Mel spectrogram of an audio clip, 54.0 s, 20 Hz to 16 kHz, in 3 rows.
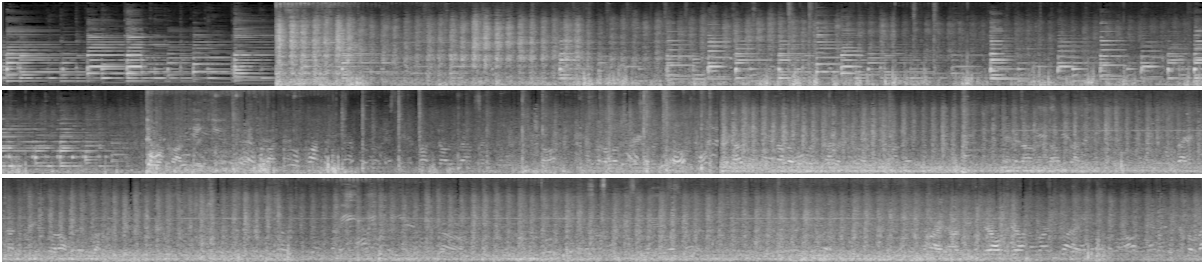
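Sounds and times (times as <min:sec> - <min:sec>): steam train running: 0:00.0 - 0:54.0
wheels clattering over rail joints: 0:04.1 - 0:54.0.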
